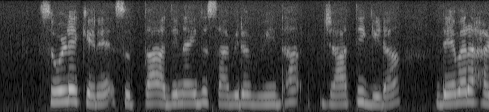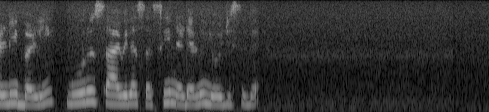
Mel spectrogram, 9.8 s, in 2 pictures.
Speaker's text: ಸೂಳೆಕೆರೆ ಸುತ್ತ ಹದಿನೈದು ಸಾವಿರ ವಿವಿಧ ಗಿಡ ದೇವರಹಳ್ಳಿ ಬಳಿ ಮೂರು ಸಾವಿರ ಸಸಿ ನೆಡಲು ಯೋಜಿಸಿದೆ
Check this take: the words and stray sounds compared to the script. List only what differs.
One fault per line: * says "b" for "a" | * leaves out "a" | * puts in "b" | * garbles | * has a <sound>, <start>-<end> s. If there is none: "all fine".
* puts in "ಜಾತಿ"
